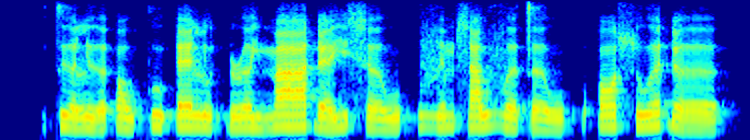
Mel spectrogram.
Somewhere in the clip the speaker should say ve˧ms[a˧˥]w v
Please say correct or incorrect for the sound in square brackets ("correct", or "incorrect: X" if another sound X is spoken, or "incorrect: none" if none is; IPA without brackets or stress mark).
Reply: correct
